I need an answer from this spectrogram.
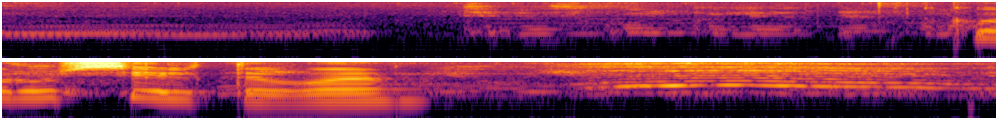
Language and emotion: Russian, neutral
